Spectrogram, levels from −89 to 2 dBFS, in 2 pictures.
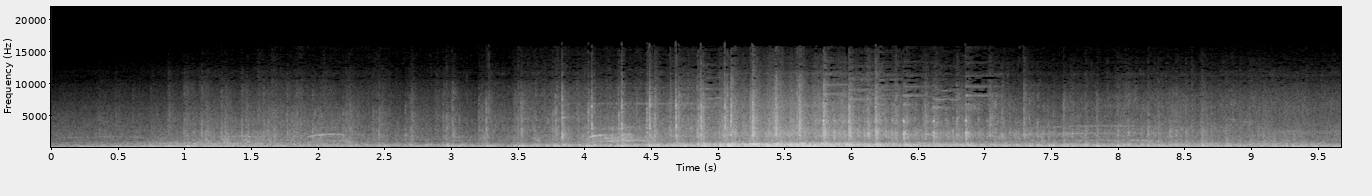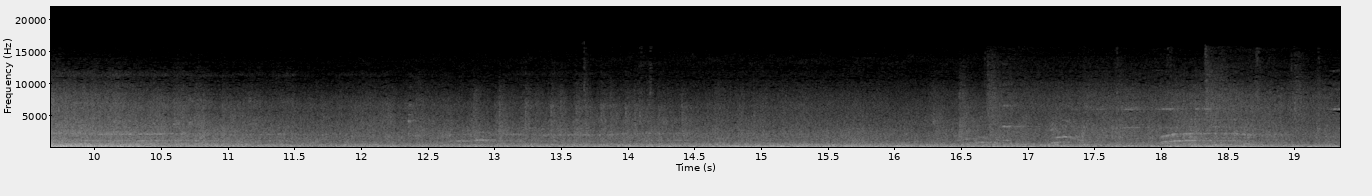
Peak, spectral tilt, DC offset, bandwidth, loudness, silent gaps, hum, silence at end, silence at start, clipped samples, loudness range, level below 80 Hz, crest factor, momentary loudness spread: -2 dBFS; -4.5 dB/octave; under 0.1%; 16 kHz; -23 LUFS; none; none; 0 s; 0 s; under 0.1%; 19 LU; -44 dBFS; 24 dB; 21 LU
